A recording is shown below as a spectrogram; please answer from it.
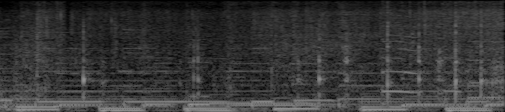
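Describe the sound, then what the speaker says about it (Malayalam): Onions and green chillies with fennel seeds and crushed ginger-garlic sauté in a frying pan, a steady sizzle, with a regular stirring scrape over a low, patterned background of music. "ഇതൊന്ന് വഴറ്റണം."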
